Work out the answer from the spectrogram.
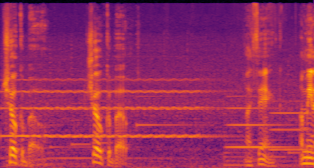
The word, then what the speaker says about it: Chocobo: There's no standard for the emphasis because Japanese doesn't have stressed syllables. So yeah, in Japanese it would just be Chocobo.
